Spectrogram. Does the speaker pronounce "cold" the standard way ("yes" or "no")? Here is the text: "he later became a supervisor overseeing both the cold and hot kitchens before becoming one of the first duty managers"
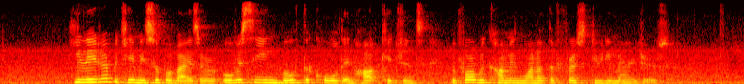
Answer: yes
